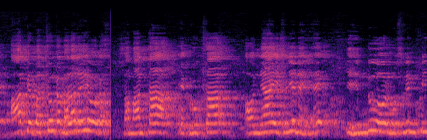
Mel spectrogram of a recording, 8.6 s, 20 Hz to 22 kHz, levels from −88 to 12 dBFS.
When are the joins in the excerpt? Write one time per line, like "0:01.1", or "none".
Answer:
0:02.3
